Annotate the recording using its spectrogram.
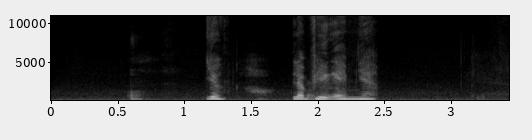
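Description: A young woman answers briefly and softly.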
